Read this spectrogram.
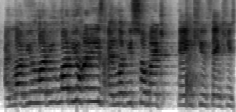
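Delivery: high, loud gushing love. Real, not acted. Vlogger gushing love to her subscribers. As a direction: squeal your love to them.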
